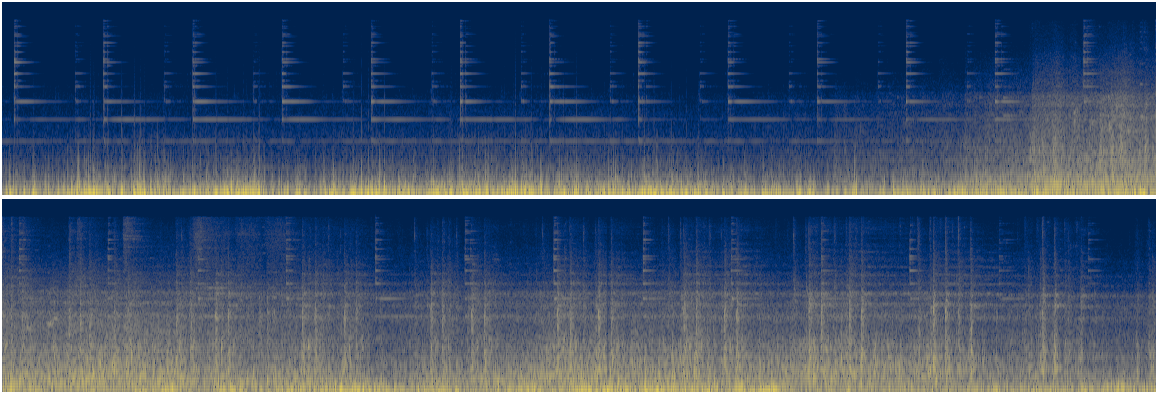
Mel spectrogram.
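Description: A warning bell dings about twice a second over a low rumble. About twelve seconds in, the six-car Mugunghwa passenger train passes close by, and its wheels clatter loudly over the rail joints, drowning out the bell.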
